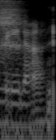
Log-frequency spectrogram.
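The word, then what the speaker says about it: Vaermina: How do you pronounce that? Vermina, Vermina? Vermina, Yeah, Lady of Dream.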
